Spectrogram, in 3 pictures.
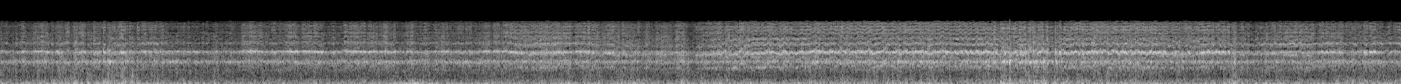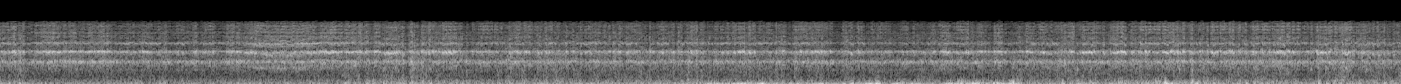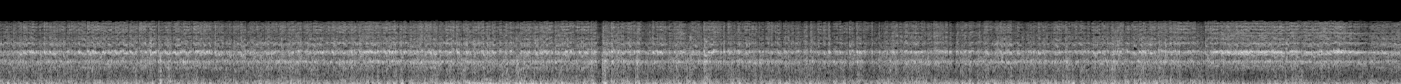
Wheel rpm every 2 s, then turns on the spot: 230, 240, 230, 200, 190, 190, 210, 230, 230, 230, 230, 230, 230, 230, 220, 230, 230, 230, 240, 230, 220.
none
